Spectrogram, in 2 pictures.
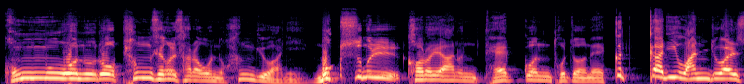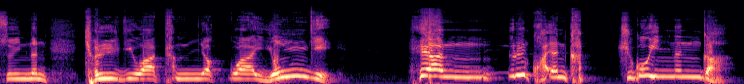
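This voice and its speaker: A South Korean man in his sixties hosts a political commentary show, delivering a monologue in a high voice that swings widely in pitch. He talks slowly and animatedly, a little mellow, using an orator's dramatic emphasis and rhetorical questions.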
